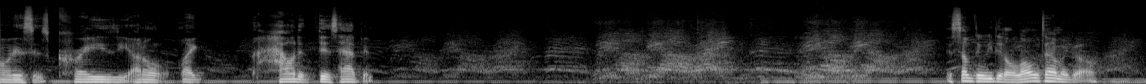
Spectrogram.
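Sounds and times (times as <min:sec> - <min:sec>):
speech: 0:00.0 - 0:03.8, 0:09.5 - 0:11.1
large protest crowd chanting a song outdoors: 0:03.7 - 0:11.4.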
